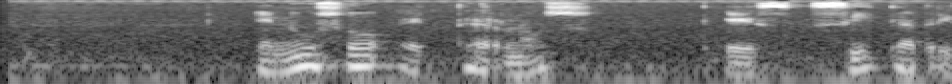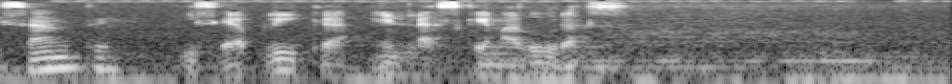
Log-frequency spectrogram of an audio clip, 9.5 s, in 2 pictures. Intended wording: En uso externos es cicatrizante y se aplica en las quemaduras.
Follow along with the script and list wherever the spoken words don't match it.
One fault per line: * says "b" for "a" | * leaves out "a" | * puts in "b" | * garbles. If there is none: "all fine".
all fine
